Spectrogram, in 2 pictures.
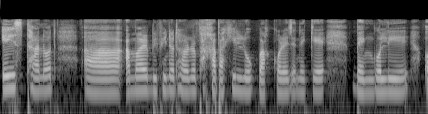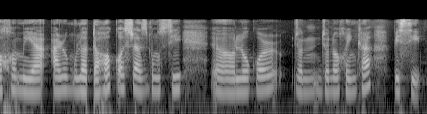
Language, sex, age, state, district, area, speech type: Assamese, female, 18-30, Assam, Kamrup Metropolitan, urban, spontaneous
